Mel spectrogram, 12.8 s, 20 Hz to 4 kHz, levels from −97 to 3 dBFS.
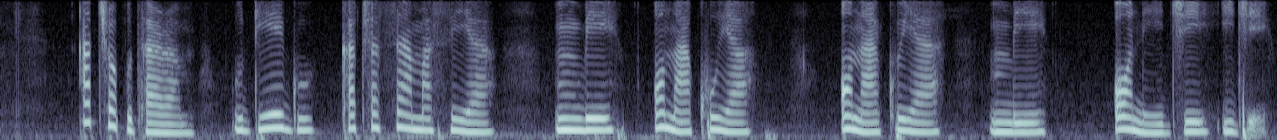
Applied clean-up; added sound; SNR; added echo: none; none; none; none.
